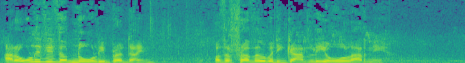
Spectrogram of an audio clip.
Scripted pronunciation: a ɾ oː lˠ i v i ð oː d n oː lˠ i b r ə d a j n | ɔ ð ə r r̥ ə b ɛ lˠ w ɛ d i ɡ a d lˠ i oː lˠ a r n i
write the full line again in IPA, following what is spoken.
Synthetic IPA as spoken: a ɾ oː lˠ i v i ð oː d n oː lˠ i b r ə d a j n | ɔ ð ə r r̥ ə v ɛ lˠ w ɛ d i ɡ a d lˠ i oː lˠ a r n i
